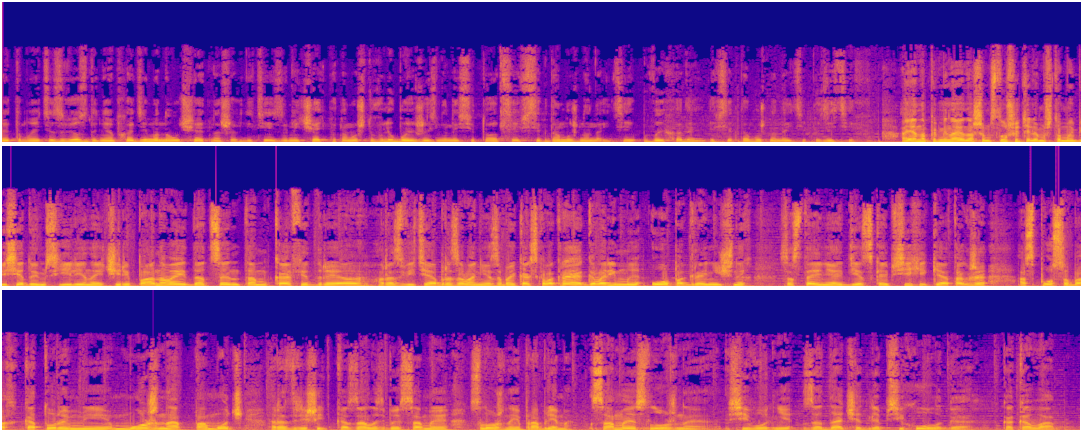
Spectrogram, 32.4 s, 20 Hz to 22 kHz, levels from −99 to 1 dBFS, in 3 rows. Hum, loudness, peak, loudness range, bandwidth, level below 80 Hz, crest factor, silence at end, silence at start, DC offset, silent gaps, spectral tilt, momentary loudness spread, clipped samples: none; -14 LUFS; 0 dBFS; 8 LU; 15.5 kHz; -38 dBFS; 14 dB; 0 s; 0 s; under 0.1%; none; -4.5 dB/octave; 11 LU; under 0.1%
